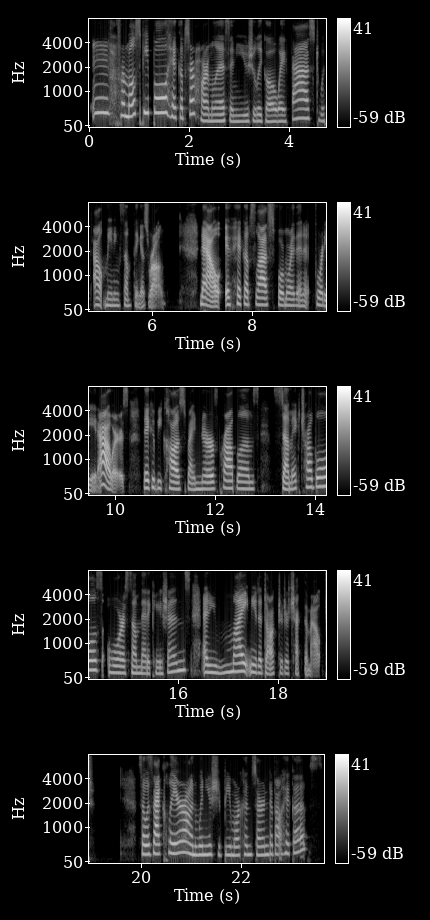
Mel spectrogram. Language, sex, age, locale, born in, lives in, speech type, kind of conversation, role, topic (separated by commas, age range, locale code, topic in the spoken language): English, female, 40-44, en-US, United States, United States, read, expert-assistant, expert, What are hiccups and how can they be managed?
